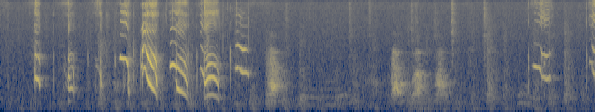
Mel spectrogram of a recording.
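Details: Blenheim Cavalier King Charles Spaniel puppies, a litter of five, playing and wrestling in an indoor pen; a run of squeaky rising-falling yips and whines, with short harsher growl-like bursts in the middle and more yips at the end.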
